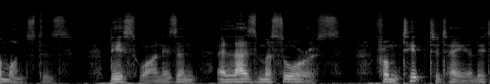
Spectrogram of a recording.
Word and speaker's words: Elasmosaurus: like flat plates how do you say it elasmosaurus say el asmasaurus in the air flying is a great help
